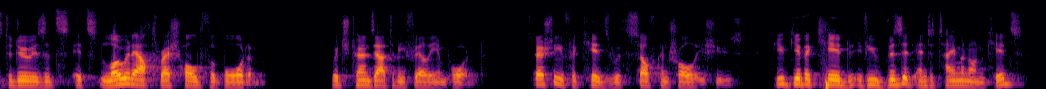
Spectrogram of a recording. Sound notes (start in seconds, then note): none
